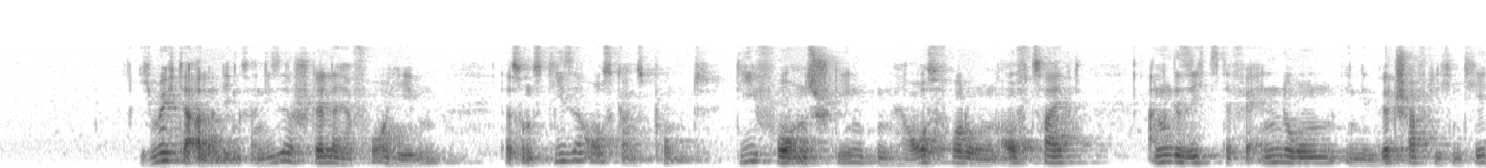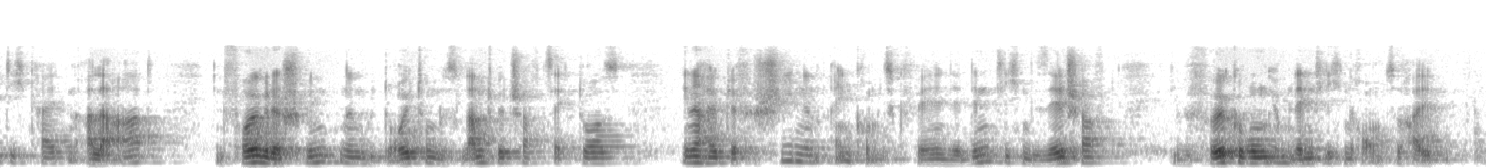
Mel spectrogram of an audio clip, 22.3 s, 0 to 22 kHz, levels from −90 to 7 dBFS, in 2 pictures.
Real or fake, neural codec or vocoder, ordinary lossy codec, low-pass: real; none; none; 7.2 kHz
